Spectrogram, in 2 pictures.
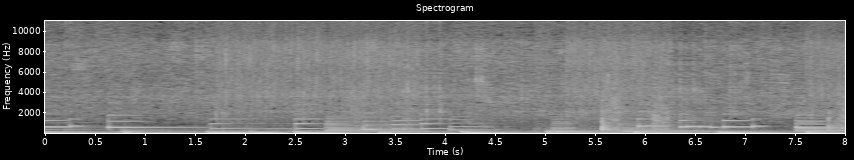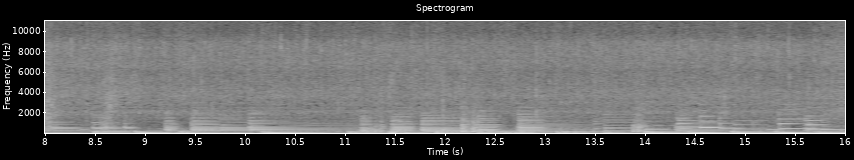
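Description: Sliced onions and vegetables sizzling as they fry in a pan, a steady high hiss, under background music with a melody over a bass line.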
